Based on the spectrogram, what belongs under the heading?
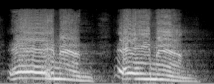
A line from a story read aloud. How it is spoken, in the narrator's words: all the ducks shout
